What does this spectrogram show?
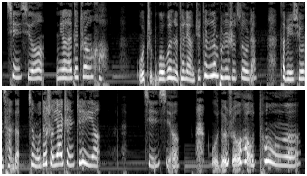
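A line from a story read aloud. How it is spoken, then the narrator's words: Tearful. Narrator (Chinese): 说着，眼泪就真下来了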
